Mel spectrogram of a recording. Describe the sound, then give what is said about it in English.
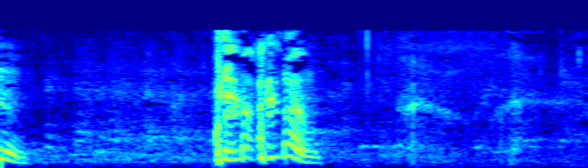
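A strained burst of choking coughs and throat clearing, two or three harsh rasping pushes in quick succession midway through, with quiet breathy stillness before and after. “I don't choke to death up here. Let me see if I can get through this.”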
